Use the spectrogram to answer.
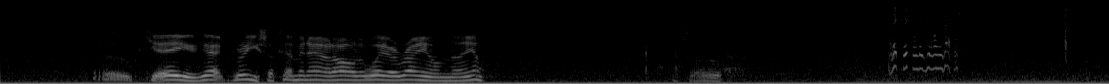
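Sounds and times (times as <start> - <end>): steady low hum: 0.0 - 11.0
wavering animal call: 8.6 - 9.8.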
